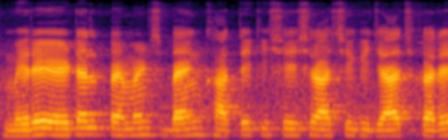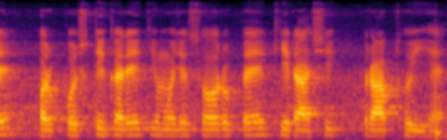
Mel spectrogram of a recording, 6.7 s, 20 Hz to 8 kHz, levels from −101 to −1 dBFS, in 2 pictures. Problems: constant background noise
